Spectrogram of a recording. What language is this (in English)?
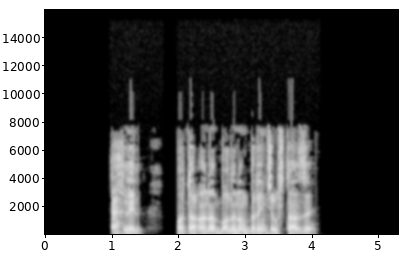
Uyghur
